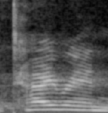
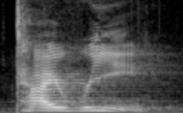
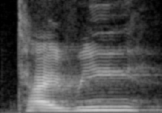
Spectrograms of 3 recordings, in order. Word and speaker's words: Tyre: in his letter so Tyran Nichols did I say it right tell me how to say it Tyree Tyree Nichols I'm assuming at this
